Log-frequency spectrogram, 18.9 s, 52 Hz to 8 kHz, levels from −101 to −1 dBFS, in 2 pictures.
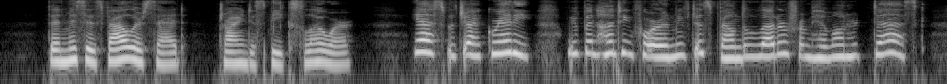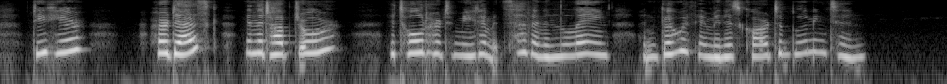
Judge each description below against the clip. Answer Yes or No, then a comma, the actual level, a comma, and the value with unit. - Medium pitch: No, very high, 295 Hz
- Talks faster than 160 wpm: Yes, average, 175 wpm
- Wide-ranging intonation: No, average, 4.4 semitones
